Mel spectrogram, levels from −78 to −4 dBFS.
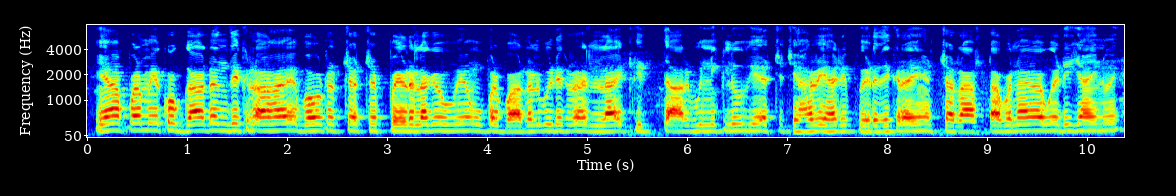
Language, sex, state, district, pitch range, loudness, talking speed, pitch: Hindi, male, Chhattisgarh, Bilaspur, 160-180 Hz, -17 LUFS, 245 wpm, 175 Hz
